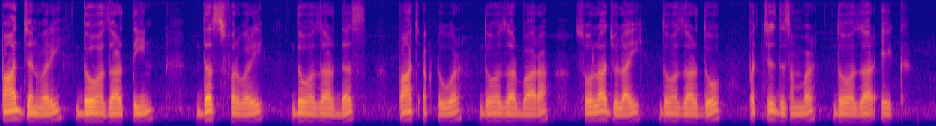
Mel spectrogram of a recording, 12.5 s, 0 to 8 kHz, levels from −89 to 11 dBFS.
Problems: none marked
